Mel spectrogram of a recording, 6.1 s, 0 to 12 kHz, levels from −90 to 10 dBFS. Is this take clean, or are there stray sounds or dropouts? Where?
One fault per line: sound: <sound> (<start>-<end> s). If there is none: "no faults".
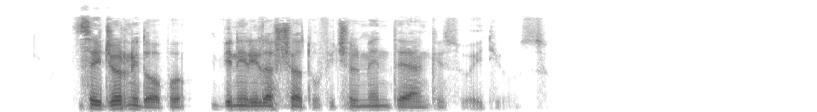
no faults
